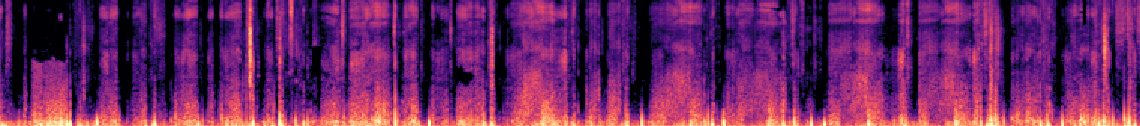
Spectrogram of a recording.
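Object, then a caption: Unfired clay tile. A pointed stylus carves scratchy grooves into a small, flat, solid slab of tan-painted unfired pottery clay, and a hand rubs loose crumbs off the surface. The result is a dense run of short, gritty scrapes and crumbly rasps, heavy in the low end with little brightness. Quick sharp spikes punctuate the steady scratching throughout.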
